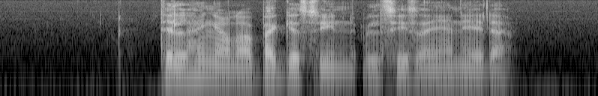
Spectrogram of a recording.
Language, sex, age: Norwegian, male, 21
